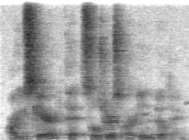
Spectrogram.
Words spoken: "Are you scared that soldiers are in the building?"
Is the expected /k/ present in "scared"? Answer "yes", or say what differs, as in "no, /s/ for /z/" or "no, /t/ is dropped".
yes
